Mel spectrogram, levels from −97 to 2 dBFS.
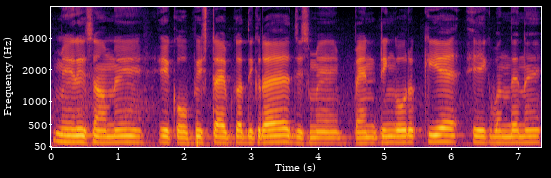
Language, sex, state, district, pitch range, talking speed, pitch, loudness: Hindi, male, Rajasthan, Jaipur, 120-130 Hz, 145 wpm, 125 Hz, -16 LUFS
